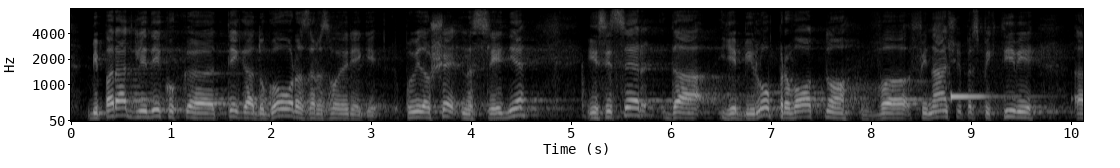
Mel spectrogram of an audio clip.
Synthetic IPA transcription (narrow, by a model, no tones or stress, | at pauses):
bipaɾad̪ɡlɛd̪ekokt̪eːɡad̪ɔɡɔːʋɔɾazaɾazʋɔːjɾeːɡipoʋeːd̪awʃɛnasleːd̪njɛ | insit̪sɛɾd̪ajɛbiloːpɾʋɔːt̪nɔʋəfinant͡ʃnipɛɾspɛkt̪iːʋi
